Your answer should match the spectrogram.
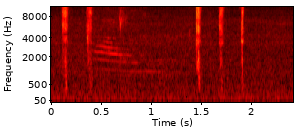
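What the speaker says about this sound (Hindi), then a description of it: "सैयद शुहदा की बारगाह में खूबसूरत बिल्ली" A cat meows at the Prophet's Mosque in Madinah, giving several short, close mews in quick succession, a few of them higher and more drawn out, over soft background hum.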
